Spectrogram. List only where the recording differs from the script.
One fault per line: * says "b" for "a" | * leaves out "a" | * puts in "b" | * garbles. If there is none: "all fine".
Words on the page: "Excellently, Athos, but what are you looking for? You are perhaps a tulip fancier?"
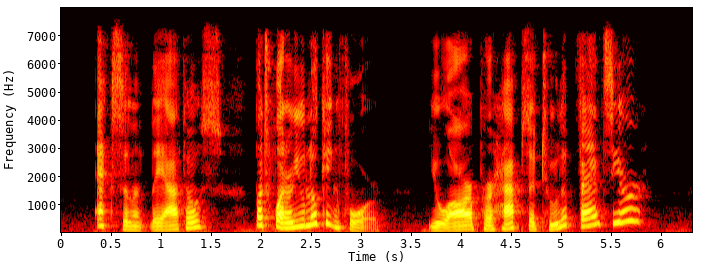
all fine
